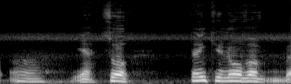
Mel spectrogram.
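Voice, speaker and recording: A man mumbles at a moderate pace with a non-native accent. His tone is dark and mellow. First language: not English. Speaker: mental health vlogger. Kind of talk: personal monologue. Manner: halting, many fillers; mumbling.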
